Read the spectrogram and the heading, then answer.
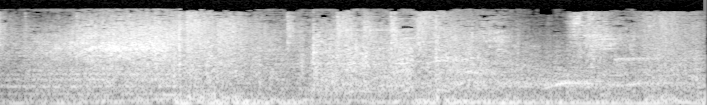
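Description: Heavy cannon fire booms through a dense, continuous battle din, with deep rumbling blasts and crackling noise loudly filling the scene.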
